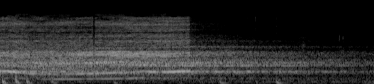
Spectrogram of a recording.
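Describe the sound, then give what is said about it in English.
Formula 1-style race cars in a racing video game accelerate toward turn one, a dense engine roar with a slowly climbing tone that eases off and grows quieter after about two seconds. “And the green flag is gonna go back in the air. As they begin to accelerate towards turn one.”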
